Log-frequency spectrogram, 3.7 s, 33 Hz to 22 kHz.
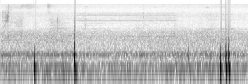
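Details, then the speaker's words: Toyota Prius 1800 cc hybrid after replacing the brake master cylinder (pressure sensor code C1246) and bleeding brakes: quiet low hum with a few brief ABS motor clicks, no continuous pump run, pedal no longer returning; normal ABS brake actuator operation. "ठीक सिर्फ ABS motor की शायद आ रही हो आवाज आपको सुनाई दे रही हो"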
